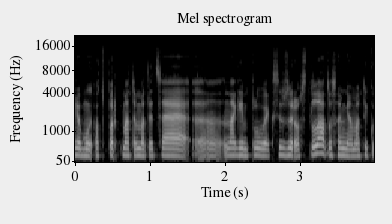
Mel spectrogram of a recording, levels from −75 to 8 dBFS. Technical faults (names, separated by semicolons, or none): none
